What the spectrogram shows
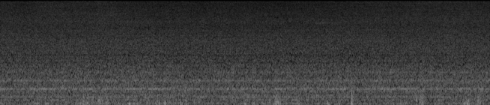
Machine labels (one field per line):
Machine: fan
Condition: normal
